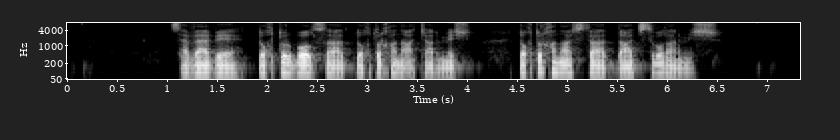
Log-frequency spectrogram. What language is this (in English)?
Uyghur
